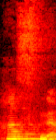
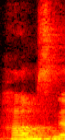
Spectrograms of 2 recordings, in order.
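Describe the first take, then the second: First: ഹസ്ന with no nasal, just has-na; correct pronunciation. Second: ഹംസ്ന with a nasal m, the spelled form shown as wrong; wrong pronunciation. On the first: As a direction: say ഹസ്ന cleanly, dropping the m. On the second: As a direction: say ഹംസ്ന with the written m sounded. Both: Shown as a demonstration. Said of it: "pronunciation ഹംസ്ന എന്നല്ല".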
